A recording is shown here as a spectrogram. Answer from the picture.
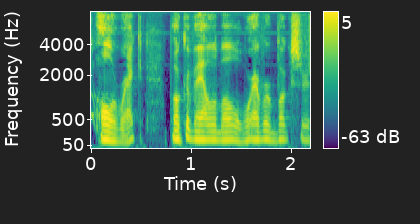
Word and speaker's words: Ulrich: U L R I C H pronounced Olrich.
